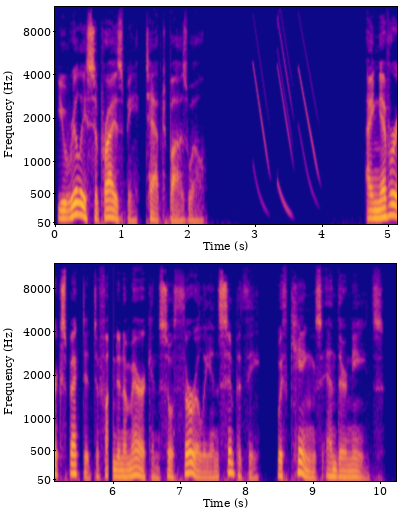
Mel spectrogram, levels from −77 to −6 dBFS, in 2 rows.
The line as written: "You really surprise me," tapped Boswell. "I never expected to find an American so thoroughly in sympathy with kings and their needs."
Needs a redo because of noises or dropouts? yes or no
yes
